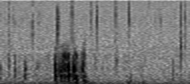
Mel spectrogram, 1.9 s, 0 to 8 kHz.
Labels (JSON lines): {"label": "biophony, low growl", "recorder": "SoundTrap 300"}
